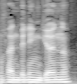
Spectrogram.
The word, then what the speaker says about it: Van Bellingen: Voilà, donc c'est Jonathan Van Bellingen, ça passe aussi.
